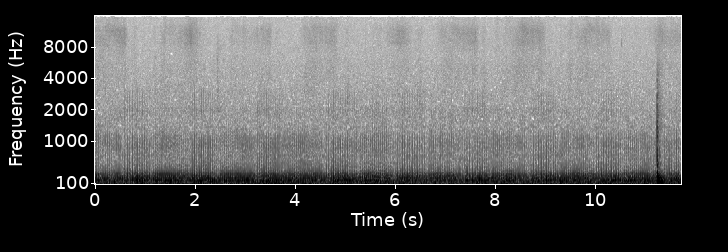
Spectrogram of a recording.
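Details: Relaxed cat purring while massaged, a steady deep rumble pulsing with its breaths, soft rustle of stroking overhead and a sharp click near the end.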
